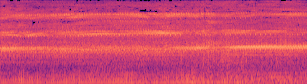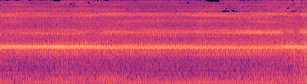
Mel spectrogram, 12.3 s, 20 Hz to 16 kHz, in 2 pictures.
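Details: 2007 Ford Galaxy 1.8 TDCi diesel under acceleration: engine roar with a clear steady high whistle coming in partway and holding while the car pulls; whistle under acceleration.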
